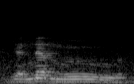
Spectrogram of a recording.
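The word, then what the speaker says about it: ينمو: rhythm in the pronunciation, yanammu. Although the accent falls on the second syllable, the third syllable is longer in duration. So it's yanammu.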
